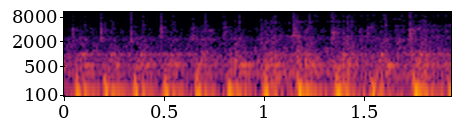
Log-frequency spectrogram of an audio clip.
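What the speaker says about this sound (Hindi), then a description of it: "नीचे से गाड़ी आ गई" A motorbike engine runs close by with a steady, pulsing idle-like throb, its regular low beats repeating about every quarter second, with no voices over it.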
